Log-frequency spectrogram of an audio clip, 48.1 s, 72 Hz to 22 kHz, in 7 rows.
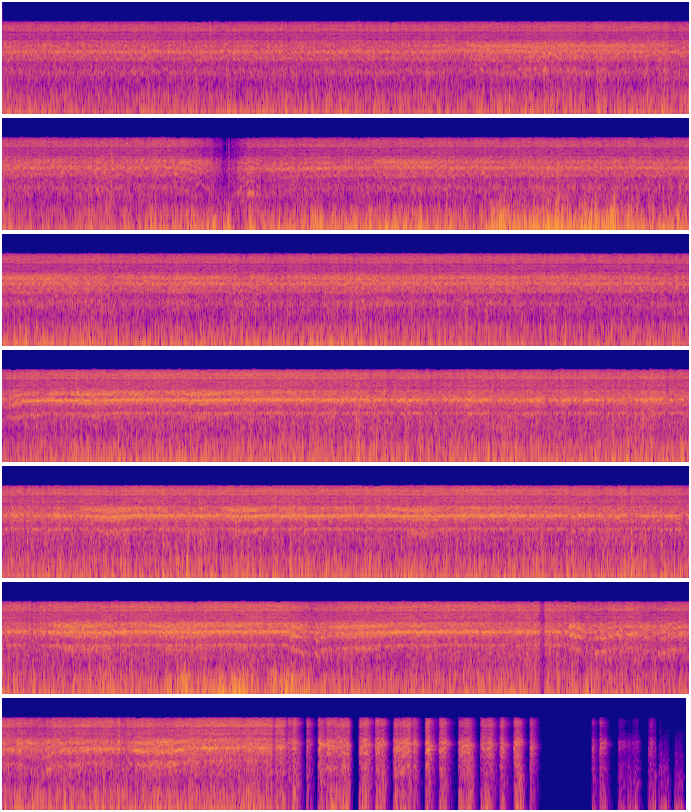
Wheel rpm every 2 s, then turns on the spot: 160, 160, 160, 160, 110, 150, 160, 160, 160, 160, 200, 230, 240, 230, 230, 220, 230, 220, 200, 210, 160, 220, 130, 140.
none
